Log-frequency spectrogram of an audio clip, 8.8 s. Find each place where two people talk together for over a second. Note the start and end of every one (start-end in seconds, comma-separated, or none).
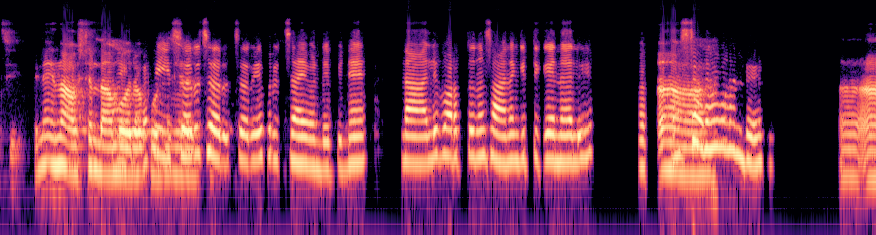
none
